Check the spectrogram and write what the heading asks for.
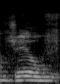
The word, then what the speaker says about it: Jael: pages see that's Jill her name is j e a l and it's probably not pronounced Jill but it Jael jail whatever that's the first page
